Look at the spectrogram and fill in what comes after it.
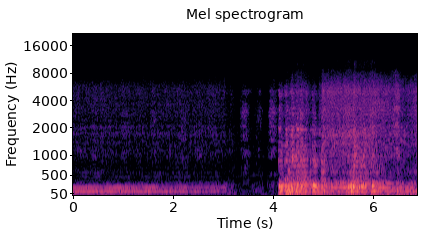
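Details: Samsung WW5300 (WW95T534CAE) washing machine on its second use, bought as an outlet item, very loud from the beginning. A quiet motor hum and a brief pause are followed by a sudden loud rushing roar with rough mechanical noise; the cause is unknown.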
